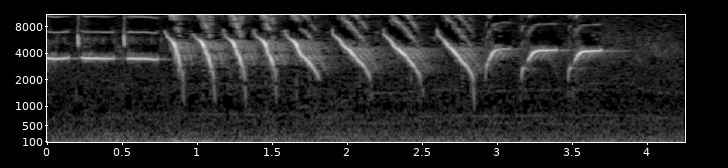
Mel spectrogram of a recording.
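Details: Singing canary gives a steady held whistle, then a series of about a dozen sharp downward-sweeping notes that slow and soften at the finish.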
